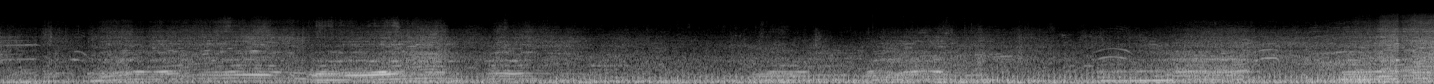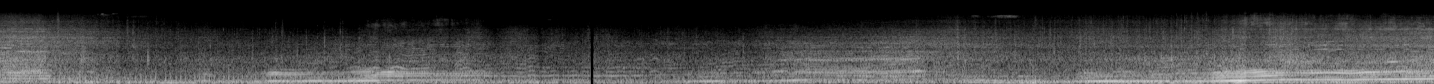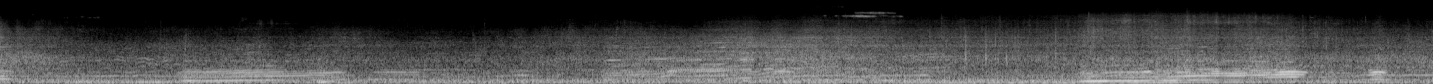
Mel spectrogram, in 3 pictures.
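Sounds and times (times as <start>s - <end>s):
car engine accelerating hard: 11.1s - 43.0s.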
